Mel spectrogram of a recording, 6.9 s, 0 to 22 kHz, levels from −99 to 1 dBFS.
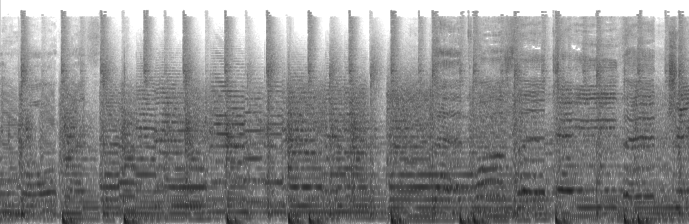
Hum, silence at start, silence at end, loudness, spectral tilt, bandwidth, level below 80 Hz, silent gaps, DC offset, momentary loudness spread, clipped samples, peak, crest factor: none; 0 s; 0 s; -19 LUFS; -4.5 dB/octave; 18 kHz; -26 dBFS; none; under 0.1%; 3 LU; under 0.1%; -2 dBFS; 18 dB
